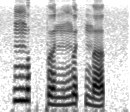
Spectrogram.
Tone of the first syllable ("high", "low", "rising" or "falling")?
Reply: high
